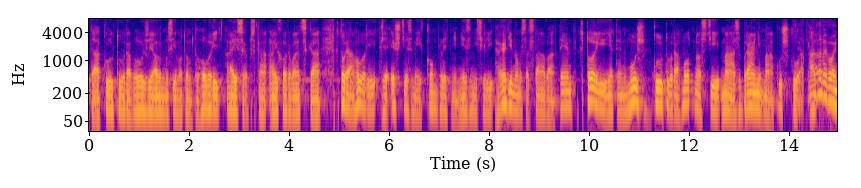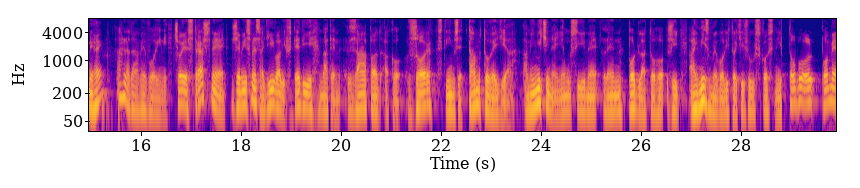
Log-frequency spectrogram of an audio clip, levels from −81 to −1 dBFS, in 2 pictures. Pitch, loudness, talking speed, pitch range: 90 Hz, -20 LUFS, 155 wpm, 80-110 Hz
